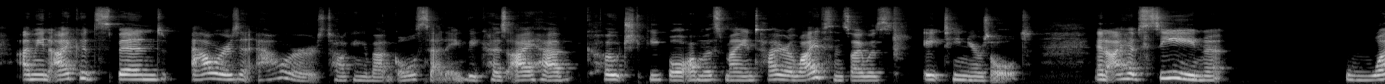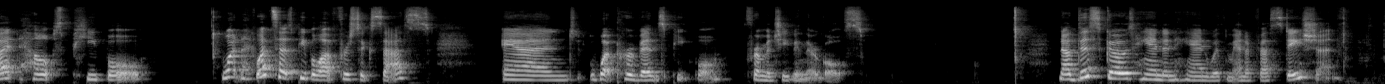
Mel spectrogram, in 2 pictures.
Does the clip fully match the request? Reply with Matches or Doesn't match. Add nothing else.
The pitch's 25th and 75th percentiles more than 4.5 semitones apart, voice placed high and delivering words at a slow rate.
Matches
